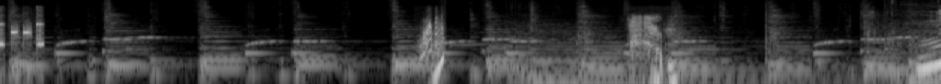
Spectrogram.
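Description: Light background music for children, with two quick cartoon sound effects: a fast rising whistle-like glide a little before halfway and a fast falling one about a second and a half later.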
